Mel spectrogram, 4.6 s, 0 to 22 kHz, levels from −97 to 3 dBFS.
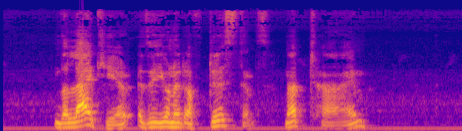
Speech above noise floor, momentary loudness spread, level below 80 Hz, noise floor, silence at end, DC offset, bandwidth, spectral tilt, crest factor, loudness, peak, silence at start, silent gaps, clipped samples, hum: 29 dB; 16 LU; -54 dBFS; -46 dBFS; 1 s; under 0.1%; 16.5 kHz; -7 dB/octave; 18 dB; -18 LUFS; 0 dBFS; 0.55 s; none; under 0.1%; none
